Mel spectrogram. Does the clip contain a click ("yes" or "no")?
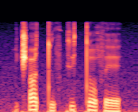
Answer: no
